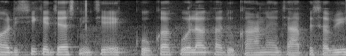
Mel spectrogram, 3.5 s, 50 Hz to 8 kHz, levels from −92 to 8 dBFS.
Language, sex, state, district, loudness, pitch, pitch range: Hindi, male, Chandigarh, Chandigarh, -19 LUFS, 125 Hz, 115-130 Hz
